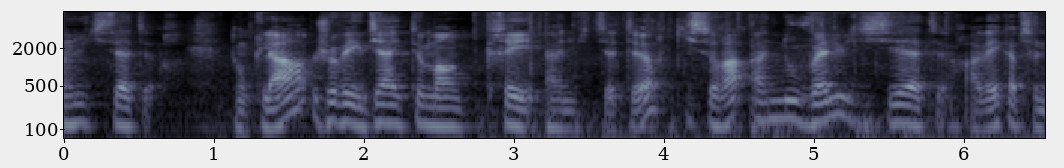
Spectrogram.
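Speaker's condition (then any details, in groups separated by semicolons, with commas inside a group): No condition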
